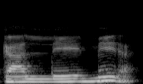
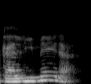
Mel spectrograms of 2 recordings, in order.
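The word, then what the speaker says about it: καλημέρα: Y luego los griegos leyeron esta eeta como i, lo que se llama el iotasismo o itasismo, que es pronunciar esta esta vocal e de sonido original era e como i. Entonces queda calimera.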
